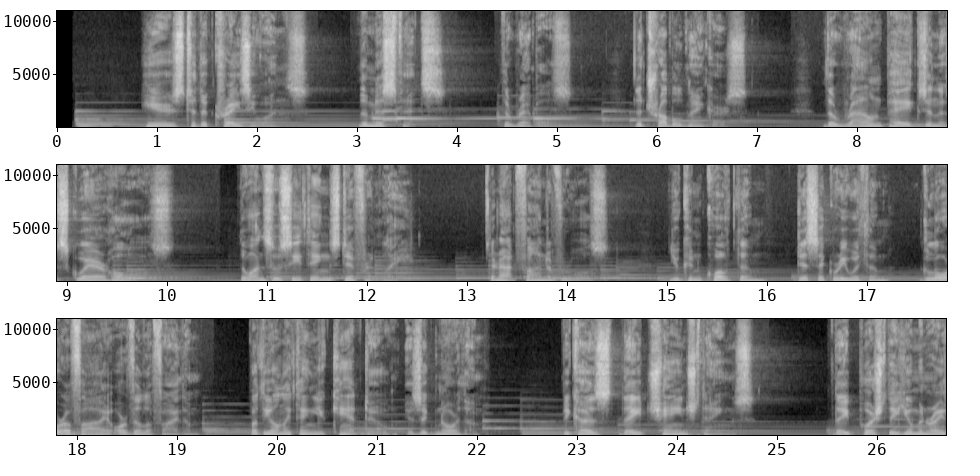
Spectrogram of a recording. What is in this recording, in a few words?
Narration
